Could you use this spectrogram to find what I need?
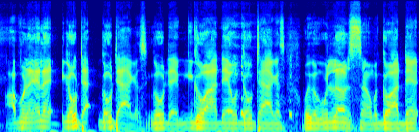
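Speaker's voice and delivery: low halftime pep speech, lightly voiced; Coach O impression. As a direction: pump up the team like Coach O. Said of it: "I do a Coach O impression from L S U".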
